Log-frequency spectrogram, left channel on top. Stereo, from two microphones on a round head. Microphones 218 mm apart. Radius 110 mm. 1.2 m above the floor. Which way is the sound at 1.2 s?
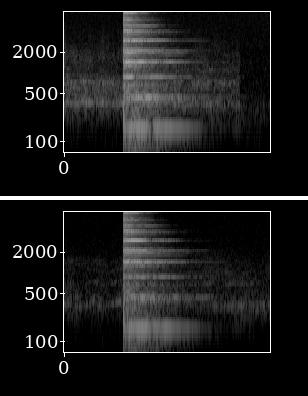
5° left (ahead or behind).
